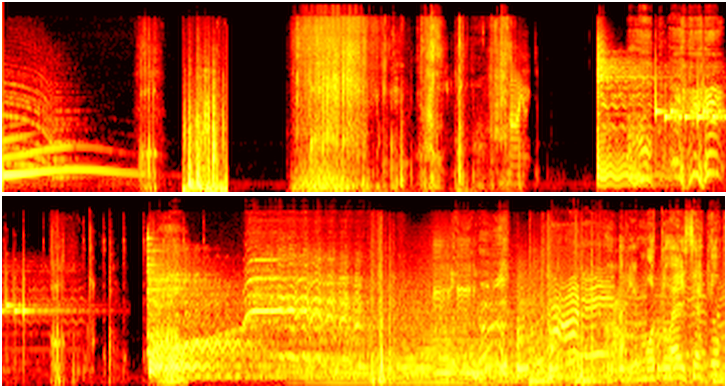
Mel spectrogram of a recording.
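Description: Cartoon horse whinnying amid a busy slapstick soundtrack with rapid galloping effects, whooshes and musical stings; a voice speaks in Hindi between the effects.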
